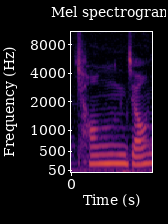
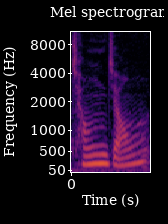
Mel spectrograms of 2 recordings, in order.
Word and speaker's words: 정정: It says 정정 in Korean, which pronounced the same but has two different meanings from the Chinese characters.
